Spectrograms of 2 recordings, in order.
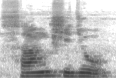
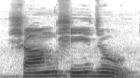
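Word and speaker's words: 三十九: হয়ে যাবে ইনশাল্লাহ 39 বাংলা 39 চায়না উচ্চারণ হবে সাংসিজু সাংশিজু সাংশিজু এভাবেই বলবেন তাহলেই হয়ে যাবে অল্পের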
